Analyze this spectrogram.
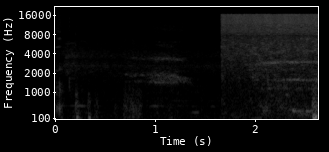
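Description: Running water or food frying: a few soft clicks and rustles, then an abrupt, steady sizzling hiss that carries on loudly to the end.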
